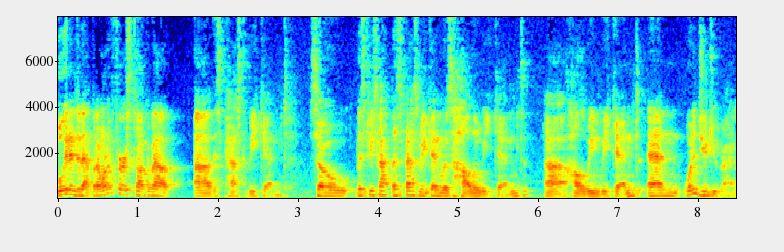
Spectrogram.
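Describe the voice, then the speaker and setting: With noticeable background noise behind him, a man speaks at a fairly quick pace and medium pitch with lively intonation. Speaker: podcast host. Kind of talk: casual interview chat. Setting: New York apartment. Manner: loud.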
